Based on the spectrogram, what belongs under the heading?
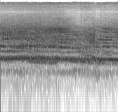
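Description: A crowd of men gives three cheers for a man, cheering loudly and steadily, their voices blending into one sustained roar of shouting for the full couple of seconds without a break.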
